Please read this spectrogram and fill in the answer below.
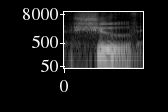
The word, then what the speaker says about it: shuv: In Hebrew, the word is shuv, S-H-U-V. I always like to think of it as shove.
